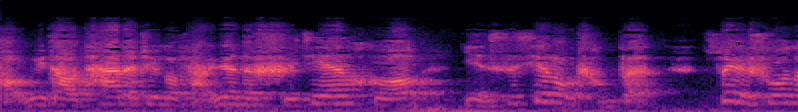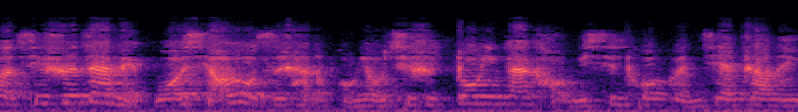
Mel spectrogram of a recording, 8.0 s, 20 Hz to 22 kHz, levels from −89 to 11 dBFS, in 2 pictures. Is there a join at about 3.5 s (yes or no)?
no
